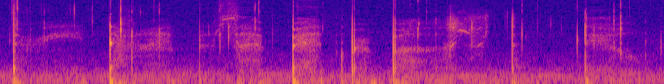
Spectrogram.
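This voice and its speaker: Slow, breathy cupped-hand ASMR whisper, woman. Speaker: ASMR host.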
